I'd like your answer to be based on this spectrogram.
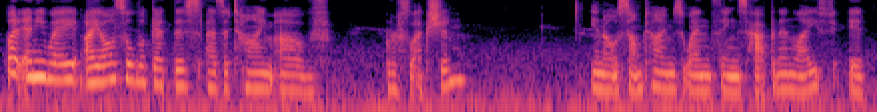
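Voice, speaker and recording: A woman's voice: sits low, measured pace, a little mellow, slight background noise. A woman in her fifties vlogging casually from her deck, a bit stuffy from allergies, rambling and laughing as she talks. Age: 50s. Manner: chatty, rambling, laughs often. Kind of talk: casual vlog update. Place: outdoor deck. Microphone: camera mic, no lapel mic.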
